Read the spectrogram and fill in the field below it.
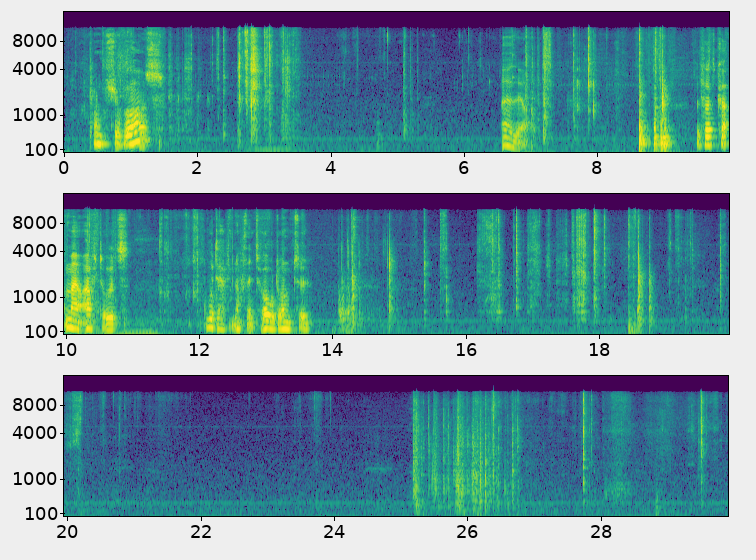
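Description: Stiff paper rustles and crinkles as it is handled.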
